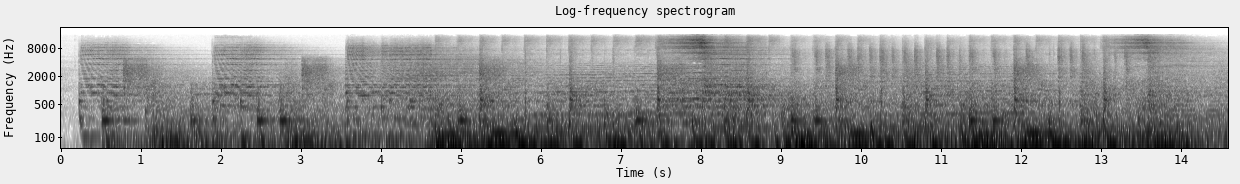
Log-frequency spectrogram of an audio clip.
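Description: A reworked orchestral version of the James Bond theme, the gun barrel music, plays loud and full. It opens with punchy stabs before settling into a driving, rhythmic groove with bright brass-like swells and a steady pulse, no voices.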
